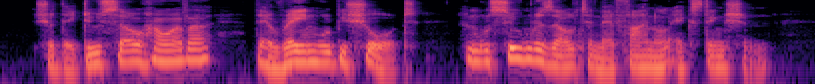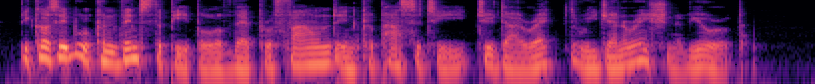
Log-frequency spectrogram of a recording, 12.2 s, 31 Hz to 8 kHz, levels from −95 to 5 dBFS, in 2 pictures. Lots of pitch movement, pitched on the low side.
Yes: wide, 6.9 semitones; low, 110 Hz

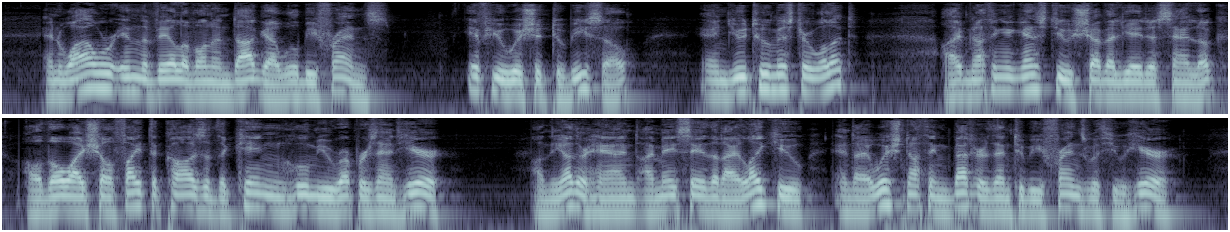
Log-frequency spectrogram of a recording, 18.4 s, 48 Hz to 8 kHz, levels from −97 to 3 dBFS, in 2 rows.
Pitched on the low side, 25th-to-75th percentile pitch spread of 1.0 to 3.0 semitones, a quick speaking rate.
No: low, 110 Hz; average, 4.0 semitones; fast, 220 wpm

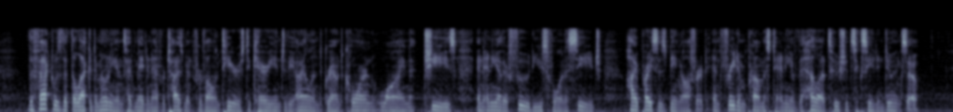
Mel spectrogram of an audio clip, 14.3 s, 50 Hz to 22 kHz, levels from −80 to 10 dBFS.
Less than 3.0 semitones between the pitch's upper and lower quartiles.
Yes: narrow, 2.4 semitones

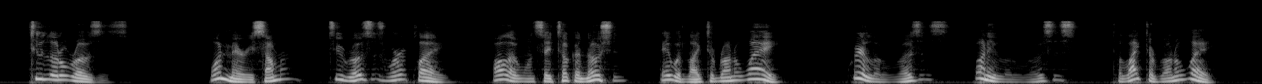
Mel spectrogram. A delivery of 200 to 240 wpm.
No: average, 170 wpm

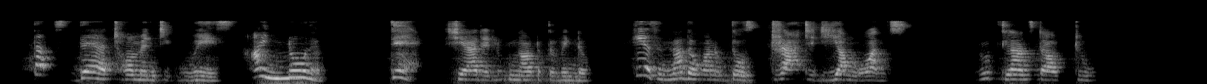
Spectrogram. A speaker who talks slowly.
Yes: slow, 130 wpm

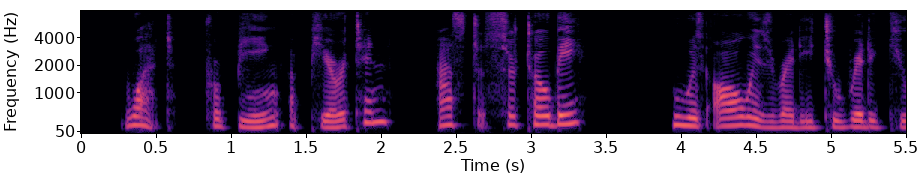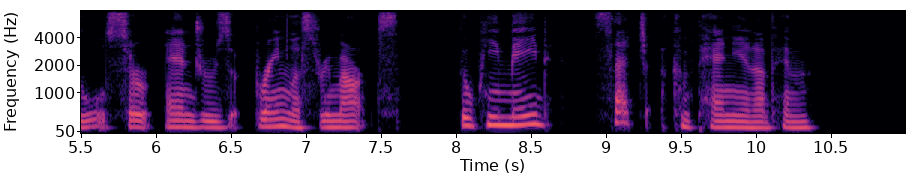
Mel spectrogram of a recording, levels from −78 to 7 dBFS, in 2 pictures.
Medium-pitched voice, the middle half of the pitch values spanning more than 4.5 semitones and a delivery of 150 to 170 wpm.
No: medium, 160 Hz; average, 5.2 semitones; average, 140 wpm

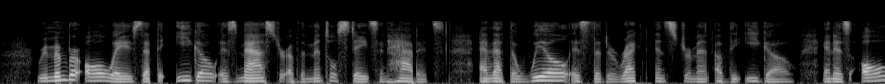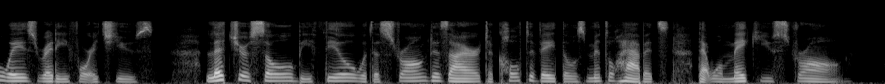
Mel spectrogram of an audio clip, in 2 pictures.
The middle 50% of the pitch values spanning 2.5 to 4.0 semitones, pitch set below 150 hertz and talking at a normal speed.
Yes: average, 3.7 semitones; medium, 140 Hz; average, 170 wpm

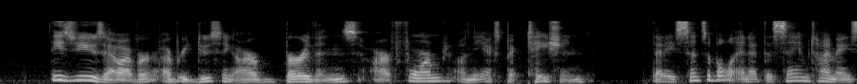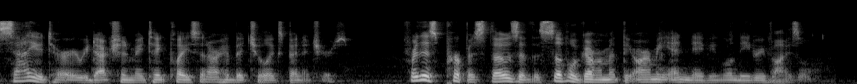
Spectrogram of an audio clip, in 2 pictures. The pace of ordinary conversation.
Yes: average, 155 wpm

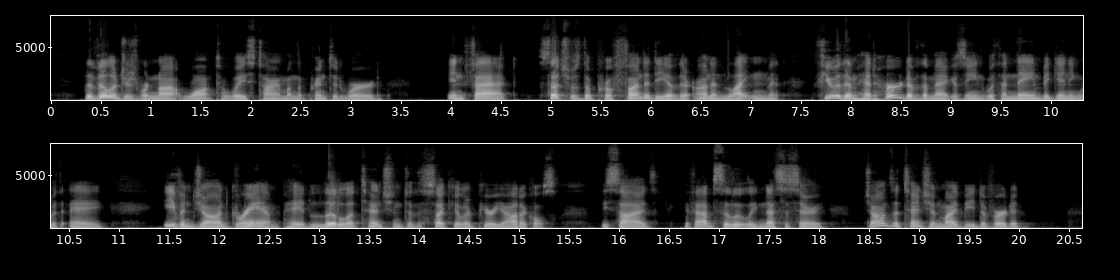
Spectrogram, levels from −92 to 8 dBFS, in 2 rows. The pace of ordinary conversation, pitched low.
Yes: average, 155 wpm; low, 105 Hz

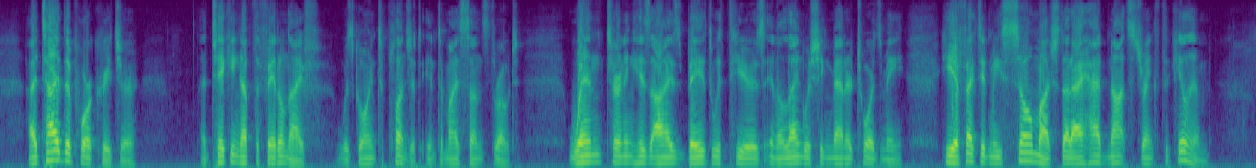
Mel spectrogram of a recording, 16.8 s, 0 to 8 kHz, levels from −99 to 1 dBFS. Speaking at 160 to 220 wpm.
Yes: average, 165 wpm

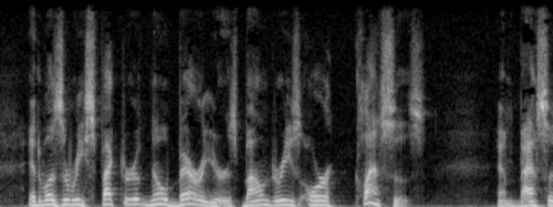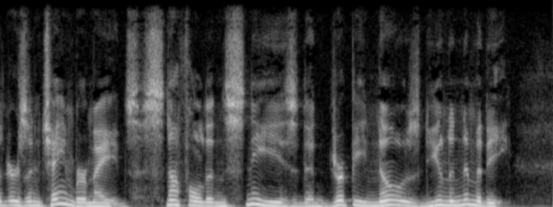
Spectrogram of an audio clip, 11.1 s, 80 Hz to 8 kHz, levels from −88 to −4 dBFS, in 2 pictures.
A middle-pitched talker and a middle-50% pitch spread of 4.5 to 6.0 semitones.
Yes: medium, 155 Hz; wide, 5.4 semitones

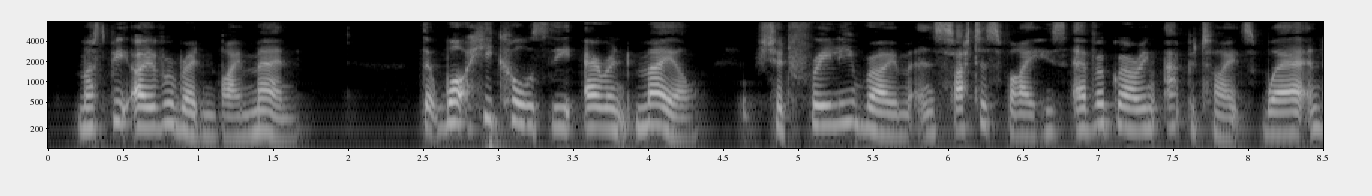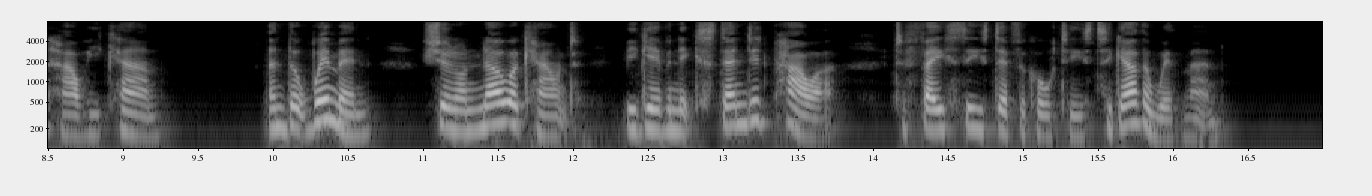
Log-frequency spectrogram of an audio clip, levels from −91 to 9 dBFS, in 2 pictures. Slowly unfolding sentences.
No: average, 155 wpm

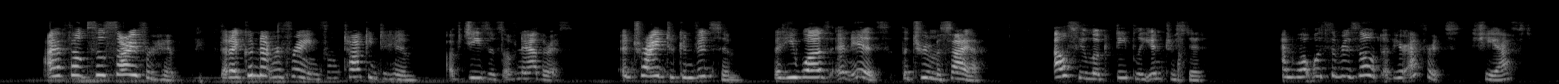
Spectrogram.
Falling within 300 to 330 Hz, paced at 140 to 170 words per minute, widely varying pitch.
No: very high, 320 Hz; average, 180 wpm; wide, 6.6 semitones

